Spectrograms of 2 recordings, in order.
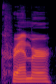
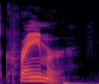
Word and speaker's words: Kremer: You know, I swear, I said Kremer on a previous episode. It's still hard for me to say that. And everyone thinks it's Kramer, like as in Seinfeld.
